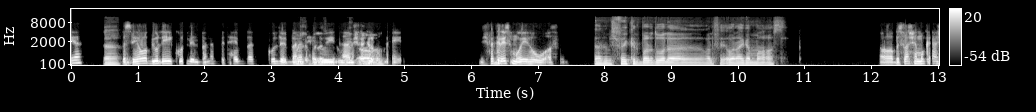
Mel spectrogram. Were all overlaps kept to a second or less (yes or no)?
no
